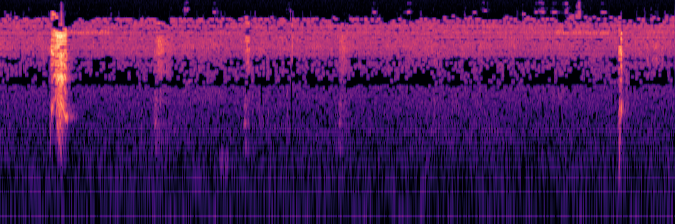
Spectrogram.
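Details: Baby with hiccups: one sharp hiccup, a few faint ones, then another clear hiccup about six seconds later over quiet room noise.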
